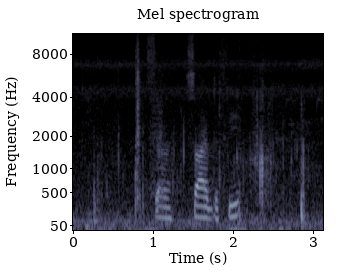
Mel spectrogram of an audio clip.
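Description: A man speaks briefly and casually nearby.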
